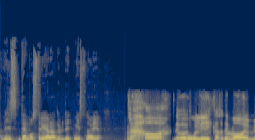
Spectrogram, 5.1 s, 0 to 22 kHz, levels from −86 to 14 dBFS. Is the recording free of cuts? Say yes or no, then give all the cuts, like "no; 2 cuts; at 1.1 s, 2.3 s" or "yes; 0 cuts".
no; 2 cuts; at 3.4 s, 3.7 s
